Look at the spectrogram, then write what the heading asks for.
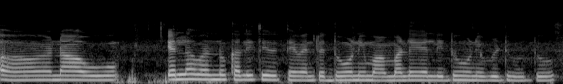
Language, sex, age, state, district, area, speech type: Kannada, female, 18-30, Karnataka, Udupi, rural, spontaneous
